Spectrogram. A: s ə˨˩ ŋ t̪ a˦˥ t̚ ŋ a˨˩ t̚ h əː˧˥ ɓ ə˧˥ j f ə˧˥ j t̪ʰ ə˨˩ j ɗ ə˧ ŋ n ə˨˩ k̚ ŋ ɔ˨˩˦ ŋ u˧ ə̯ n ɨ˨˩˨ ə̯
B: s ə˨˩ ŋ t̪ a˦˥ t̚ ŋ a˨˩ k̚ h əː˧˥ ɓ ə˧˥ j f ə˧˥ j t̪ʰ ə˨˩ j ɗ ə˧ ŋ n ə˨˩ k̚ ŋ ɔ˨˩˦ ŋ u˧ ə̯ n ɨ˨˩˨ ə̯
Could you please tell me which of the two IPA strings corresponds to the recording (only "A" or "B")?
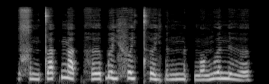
A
